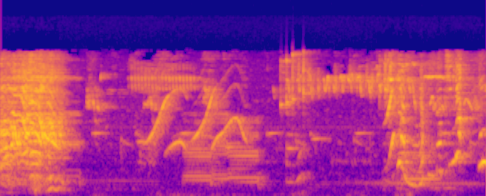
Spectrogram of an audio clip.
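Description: Children's cartoon soundtrack played from a TV: a loud, busy first second, then music with chirping, whistle-like notes that glide up and down, and another loud sweep of sound near the end.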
